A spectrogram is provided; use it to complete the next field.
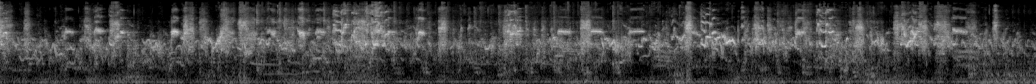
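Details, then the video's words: A budgie colony fills the air with rapid high chirps, warbles and squawks, many birds calling at once without pause. "budgies beautiful colors playing and chirping sounds for lonely birds"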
